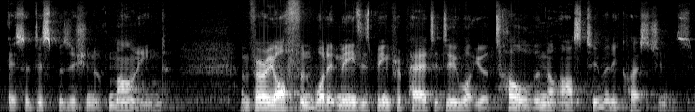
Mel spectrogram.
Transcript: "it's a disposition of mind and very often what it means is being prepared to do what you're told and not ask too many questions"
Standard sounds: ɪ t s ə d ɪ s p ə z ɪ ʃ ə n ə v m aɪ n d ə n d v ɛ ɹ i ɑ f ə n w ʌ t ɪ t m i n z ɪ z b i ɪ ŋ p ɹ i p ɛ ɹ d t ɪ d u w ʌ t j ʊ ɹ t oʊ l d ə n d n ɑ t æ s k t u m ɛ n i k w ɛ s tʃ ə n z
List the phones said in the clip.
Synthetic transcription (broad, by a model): ɪ t s ə d ɪ s p ə z ɪ ʃ ə n ə v m aɪ n d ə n v ɛ ɹ i ɑ f ə n w ʌ t ɪ t m i n z ɪ z b i ɪ ŋ p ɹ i p ɛ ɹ d t ɪ d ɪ w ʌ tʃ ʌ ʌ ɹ t oʊ l d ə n n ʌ t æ s k t u m ɛ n i k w ɛ s tʃ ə n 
